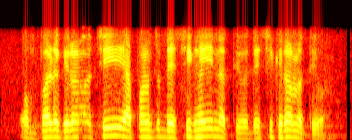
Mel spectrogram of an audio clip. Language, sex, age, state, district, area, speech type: Odia, male, 30-45, Odisha, Kendujhar, urban, conversation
